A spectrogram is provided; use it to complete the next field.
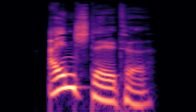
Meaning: inflection of einstellen: 1. first/third-person singular dependent preterite 2. first/third-person singular dependent subjunctive II
- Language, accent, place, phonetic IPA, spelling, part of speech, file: German, Germany, Berlin, [ˈaɪ̯nˌʃtɛltə], einstellte, verb, De-einstellte.ogg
